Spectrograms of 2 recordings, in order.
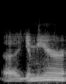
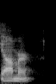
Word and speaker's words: Yamir: and these two gentlemen one named Yamir and Yammer. I'm sorry, Yamir. It was spelled like Yamir. It's Yammer, and one named Alex.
